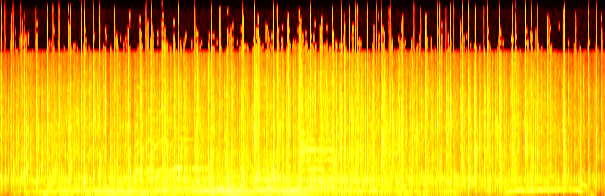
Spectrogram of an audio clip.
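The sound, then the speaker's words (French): A crowd bursts into sustained applause for the students and associations present, mixed with cheering and whistles, a dense, loud wash of clapping that holds steady for the whole stretch, with a few high whoops rising above it. “J'aimerais que tout le monde ici essaye d'applaudir pour les étudiants ici présents et toutes ces associations réunies.”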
